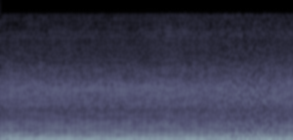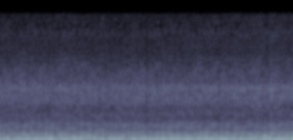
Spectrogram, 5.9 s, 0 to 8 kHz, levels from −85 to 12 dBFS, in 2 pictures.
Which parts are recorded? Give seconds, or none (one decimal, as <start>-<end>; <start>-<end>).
2.2-2.7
